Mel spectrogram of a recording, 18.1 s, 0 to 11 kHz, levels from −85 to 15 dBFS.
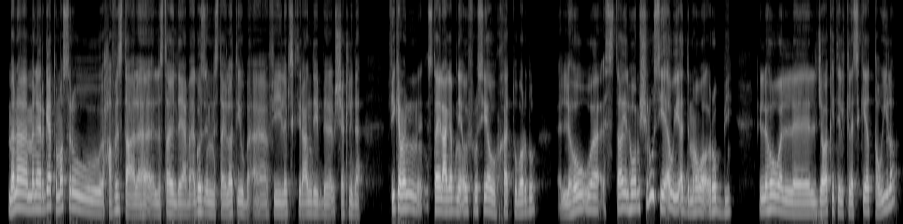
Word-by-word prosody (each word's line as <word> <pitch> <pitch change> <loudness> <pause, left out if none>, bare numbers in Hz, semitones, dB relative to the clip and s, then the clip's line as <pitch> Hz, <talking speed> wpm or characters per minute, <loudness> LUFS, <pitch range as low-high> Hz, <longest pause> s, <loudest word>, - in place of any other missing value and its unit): ما 140 - +4
أنا 175 +1 +6
ما 160 0 +2
أنا 165 0 +4
رجِعت 195 +2 +1
مصر 180 +2 0
وحافظت 140 -2 -2
على 110 -1 0 0.2
الstyle - - -8 0.2
ده، 115 - -2
يعني 110 -1 -2
بقى 120 +1 -4
جزء 135 -3 +1
من 115 -2 -5
ستايلاتي 120 +3 -2
وبقى 110 -1 -6
في 120 +1 -6
لِبس 120 +1 -4
كتير 125 - -6
عندي 120 0 -2
ب 115 - -15
بالشكل 110 -1 -6
ده، - - -7 0.5
في - - 0
كمان 165 -1 +4
style 170 - -7
عجبني 140 +1 +4
أوي 140 - 0
في - - -14
روسيا، 140 +1 -1
وخدته 120 -1 -2
برضه 130 - -1 0.4
اللي 115 +2 -2
هو 155 +2 +2
style - - -7 0.2
هو 170 +1 +2
مش 180 +6 -5
روسي 325 - +2
أوي 315 -10 +3
قد 135 -1 -1
ما 130 0 -3
هو 140 -1 +3
أوروبي، 135 -2 -2 0.5
اللي 145 +2 +2
هو 160 -2 +4
ال 130 -3 0 0.4
الجواكت 130 +4 0
الكلاسيكية 130 +2 -2
الطويلة، 140 - -3
140 Hz, 165 wpm, -22 LUFS, 120-160 Hz, 0.5 s, أنا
